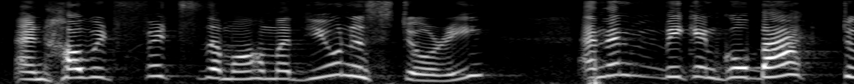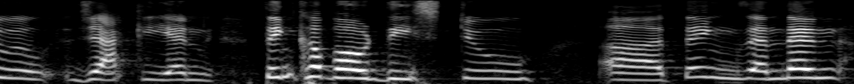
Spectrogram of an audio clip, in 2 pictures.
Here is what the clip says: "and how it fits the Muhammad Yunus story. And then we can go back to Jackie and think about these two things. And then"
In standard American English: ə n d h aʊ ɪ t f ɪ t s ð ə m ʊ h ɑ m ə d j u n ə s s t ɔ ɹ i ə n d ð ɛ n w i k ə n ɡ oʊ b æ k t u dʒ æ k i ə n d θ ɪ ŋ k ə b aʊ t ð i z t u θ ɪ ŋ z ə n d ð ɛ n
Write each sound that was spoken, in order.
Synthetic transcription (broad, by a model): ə n d h aʊ ɪ t f ɪ t s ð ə m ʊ h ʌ m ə d j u n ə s s t ɔ ɹ i ə n d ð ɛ n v i k ə n ɡ oʊ b æ k t u dʒ æ k i ə n d t ɪ ŋ k ə b aʊ t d i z t u t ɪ ŋ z ə n d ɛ n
